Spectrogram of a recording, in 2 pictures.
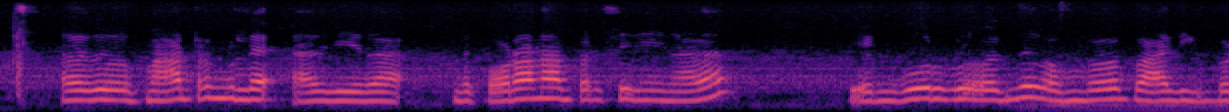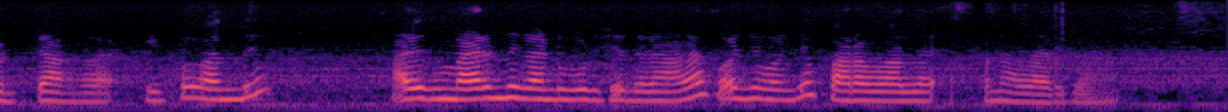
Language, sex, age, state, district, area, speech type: Tamil, female, 60+, Tamil Nadu, Erode, urban, spontaneous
